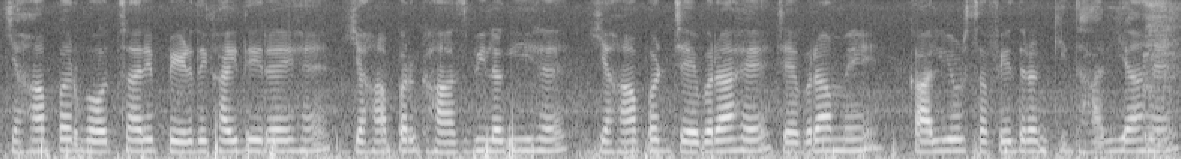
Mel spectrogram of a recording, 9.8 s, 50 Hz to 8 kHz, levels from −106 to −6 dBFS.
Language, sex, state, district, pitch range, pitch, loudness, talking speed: Hindi, female, Bihar, Jahanabad, 190-210 Hz, 200 Hz, -21 LUFS, 170 wpm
